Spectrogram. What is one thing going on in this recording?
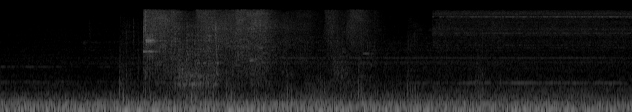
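Footsteps tread on a hard metal floor.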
